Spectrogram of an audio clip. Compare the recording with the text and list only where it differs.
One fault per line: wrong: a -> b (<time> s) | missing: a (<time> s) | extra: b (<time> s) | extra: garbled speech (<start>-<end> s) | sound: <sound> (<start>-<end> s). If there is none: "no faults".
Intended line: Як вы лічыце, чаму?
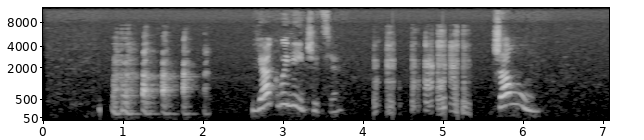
sound: laugh (0.8-2.1 s)
sound: throat clearing (4.1-5.4 s)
